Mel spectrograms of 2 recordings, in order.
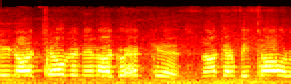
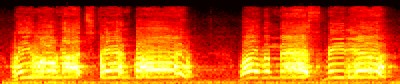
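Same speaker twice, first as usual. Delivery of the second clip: high, fervent rally speech; roaring rallying speech; 7 semitones higher than usual. Real, not acted. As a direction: rouse the crowd, full force. Protest speech to a crowd.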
